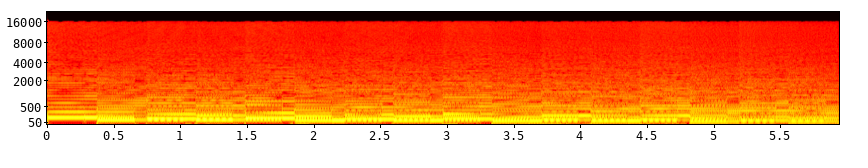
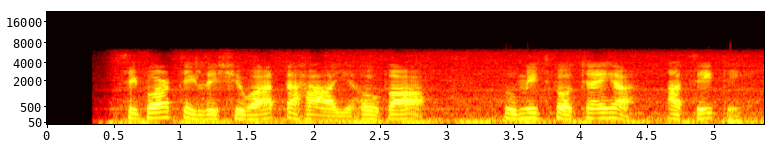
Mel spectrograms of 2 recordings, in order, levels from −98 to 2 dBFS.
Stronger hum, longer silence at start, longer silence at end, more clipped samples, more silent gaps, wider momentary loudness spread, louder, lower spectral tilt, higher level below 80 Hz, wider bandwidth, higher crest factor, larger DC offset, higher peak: neither; second, 0 s vs 0.45 s; about the same, 0 s vs 0 s; neither; neither; second, 3 LU vs 7 LU; second, -24 LUFS vs -16 LUFS; second, -6 dB/octave vs -7.5 dB/octave; second, -36 dBFS vs -30 dBFS; first, 16 kHz vs 6.4 kHz; second, 10 dB vs 16 dB; neither; second, -14 dBFS vs 0 dBFS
